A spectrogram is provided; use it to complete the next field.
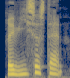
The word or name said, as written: revisorstand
